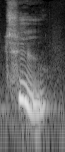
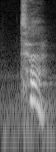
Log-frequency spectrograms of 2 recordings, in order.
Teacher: So instead of saying to, we might say t, or the sound might completely disappear.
